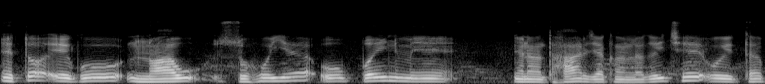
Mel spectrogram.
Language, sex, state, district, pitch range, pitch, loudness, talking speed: Maithili, male, Bihar, Darbhanga, 130-155 Hz, 140 Hz, -17 LUFS, 95 wpm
